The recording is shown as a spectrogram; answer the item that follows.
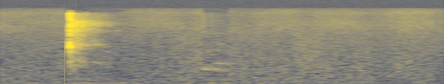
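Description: Near silence broken by a single short, sharp click about a third of a second in.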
